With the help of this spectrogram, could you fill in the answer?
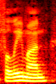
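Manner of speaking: "Philemon" said fuh-LEE-mun; proper pronunciation. Shown as a demonstration. Preacher naming today's book, "Philemon" as fuh-LEE-mun. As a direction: say "Philemon" with a short, weak first syllable, fuh-LEE-mun. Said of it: "properly pronounced Philemon".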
